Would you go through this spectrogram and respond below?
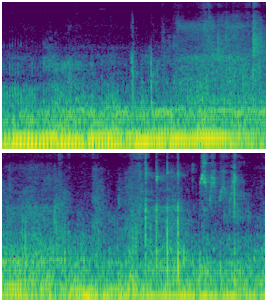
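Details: A kitten purrs during a massage, a strong, low, throbbing rumble that stays close and steady. Faint rubbing and a few light ticking sounds are heard in the background.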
